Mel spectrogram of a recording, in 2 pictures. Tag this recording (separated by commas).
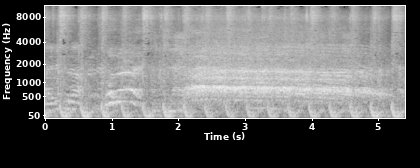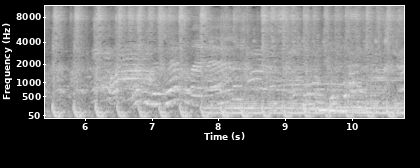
Speech, Dance music, Music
